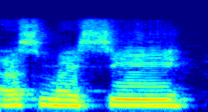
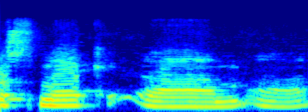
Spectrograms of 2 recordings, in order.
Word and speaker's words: SMIC: china rising so uh smic or smick how some people pronounce it recently blacklisted by the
